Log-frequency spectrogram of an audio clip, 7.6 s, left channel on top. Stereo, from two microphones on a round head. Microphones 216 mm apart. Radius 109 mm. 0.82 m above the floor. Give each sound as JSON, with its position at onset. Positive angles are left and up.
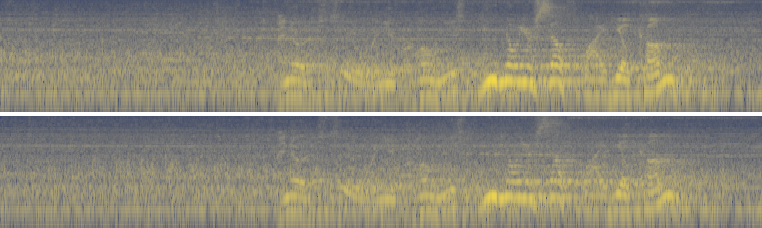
{"t": 2.8, "sound": "a man speaking", "side_deg": 5, "distance_m": 1.1}
{"t": 4.8, "sound": "a man speaking", "side_deg": 20, "distance_m": 0.7}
